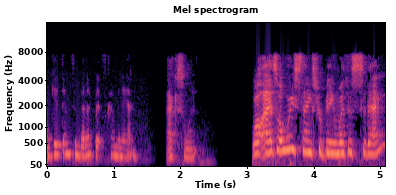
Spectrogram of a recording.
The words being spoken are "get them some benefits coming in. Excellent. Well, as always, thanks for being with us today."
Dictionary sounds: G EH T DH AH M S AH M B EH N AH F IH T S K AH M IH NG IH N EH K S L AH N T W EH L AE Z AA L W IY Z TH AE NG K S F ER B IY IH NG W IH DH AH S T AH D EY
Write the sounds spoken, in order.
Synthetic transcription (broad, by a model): G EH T DH AH M S AH M B EH N AH F IH T S K AH M IH NG IH N EH K S L AH N T W EH L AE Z AA L W IY Z TH AE NG K S F ER B IY IH NG W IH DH AH S T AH D EY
